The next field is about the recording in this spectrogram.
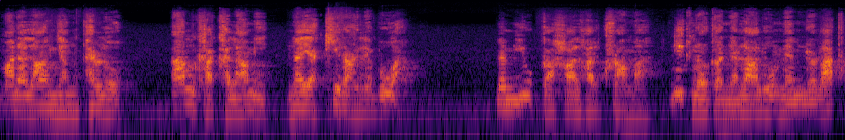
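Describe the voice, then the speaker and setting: An actor voicing a gruff, blustering male alien gangster in a video game, speaking an invented alien tongue in a gravelly voice. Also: fairly low pitch, lively intonation, moderate pace, a little hiss or hum. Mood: defiant. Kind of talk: video game creature acting.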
